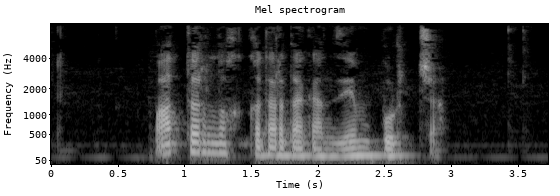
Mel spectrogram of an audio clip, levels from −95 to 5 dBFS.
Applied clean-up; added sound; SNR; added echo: none; none; none; none.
